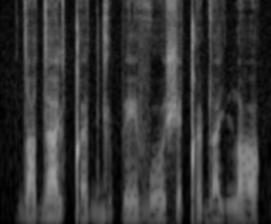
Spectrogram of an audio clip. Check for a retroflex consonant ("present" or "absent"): present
